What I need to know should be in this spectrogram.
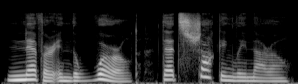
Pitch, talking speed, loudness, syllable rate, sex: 180 Hz, 140 wpm, -18 LUFS, 4.2 syllables/s, female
